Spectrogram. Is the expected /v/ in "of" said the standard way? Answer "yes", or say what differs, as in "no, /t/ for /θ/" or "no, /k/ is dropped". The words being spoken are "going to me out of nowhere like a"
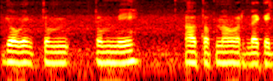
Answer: no, /p/ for /v/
